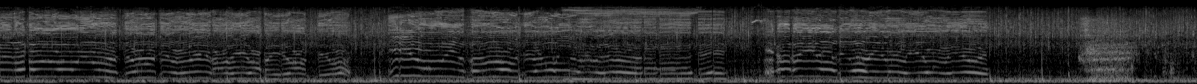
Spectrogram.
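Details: Beluga singing: repeated short, bouncy harmonic chirps and wavering tonal squeals in quick runs, with pauses between phrases, over a constant hissy high-pitched background and a low hum.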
